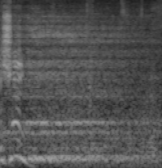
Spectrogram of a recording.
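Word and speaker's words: Ğ: une monnaie libre, la June. La nouvelle lettre, c'est un G avec comme une couronne qui se prononce June.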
